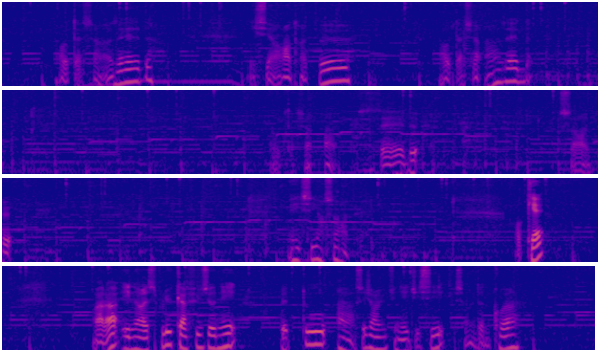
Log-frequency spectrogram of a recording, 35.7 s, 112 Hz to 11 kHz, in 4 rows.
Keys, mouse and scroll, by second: 1.1 r, 3.0-4.8 right drag, 3.3-5.3 middle drag, 4.2 click, 6.8 r, 8.7-16.5 middle drag, 13.3 r, 16.5-18.3 right drag, 17.5 click, 19.7-23.5 right drag, 20.7-22.7 middle drag, 22.7 click, 24.1-25.3 middle drag, 24.7 ctrl+s, 25.6 Tab, 27.3 ctrl+s, 28.2 middle click, 29.0 middle click, 29.2 Tab, 31.1-33.5 middle drag, 32.9 ctrl+r.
